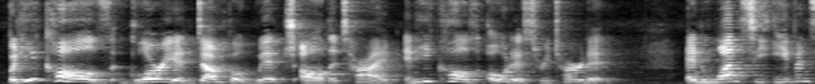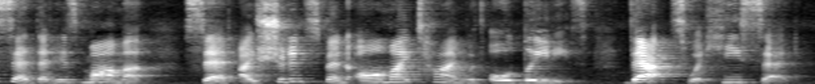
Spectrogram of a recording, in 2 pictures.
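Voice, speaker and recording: A woman's voice: fairly high pitch, animated, a little slow, echoey room. A woman voicing an earnest, curious and stubborn young girl in a storybook read-aloud. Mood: defensive.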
